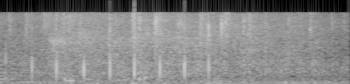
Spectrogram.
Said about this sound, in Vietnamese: Các vị đã làm rất tốt đẹp. Chúng ta cảm ơn ban điều hành giáo họ một tràng vỗ tay.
